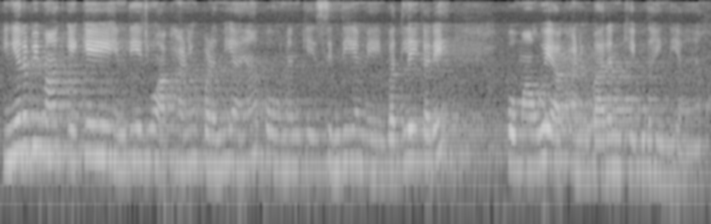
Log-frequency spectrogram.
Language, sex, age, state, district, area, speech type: Sindhi, female, 60+, Rajasthan, Ajmer, urban, spontaneous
